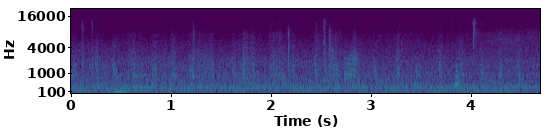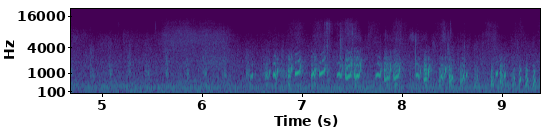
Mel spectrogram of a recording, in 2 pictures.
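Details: Pet guinea pig in an indoor setting. After a quiet stretch of soft patter and rustling, a run of loud squeaky chirping calls comes in rapid succession, several per second, over a steady low hum.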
